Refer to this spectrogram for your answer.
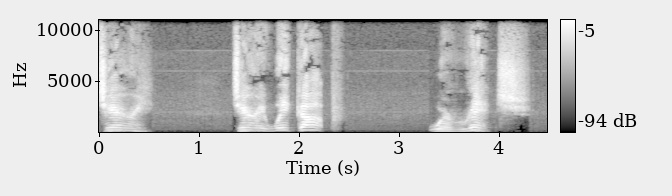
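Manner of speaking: urgent, frantic, hushed half-whisper. Telling a joke about hunters surrounded by wolves: hushed, frantic half-whisper. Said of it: "in a hushed and frantic tone, he whispered".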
